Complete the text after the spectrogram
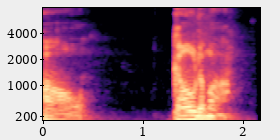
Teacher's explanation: the Burmese pronunciation of the letter O is essentially like AU. It's a diphthong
